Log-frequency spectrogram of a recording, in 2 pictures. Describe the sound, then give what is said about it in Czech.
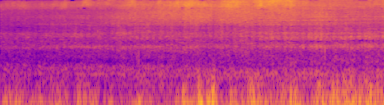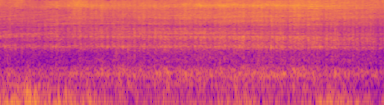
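A small model steam locomotive, built by an amateur constructor, hisses steadily on a garden railway at Skalsko, Czech Republic, with a continuous breathy rush of steam over a low, fluttering mechanical rumble that swells slightly midway, then settles. No voices. “No, a tohle to je čistě koníček, ale říkám celoživotní a no, jsem takový čarodějův učeň a amatérský konstruktér parních lokomotiv.”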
